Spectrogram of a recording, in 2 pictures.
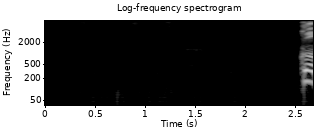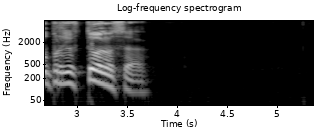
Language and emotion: Russian, angry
